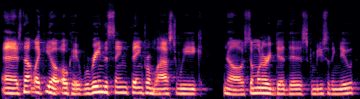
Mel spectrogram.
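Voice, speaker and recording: Male panel host, slightly high voice, chatty and rambling. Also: steady tone, quick pace. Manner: rambling, chatty, self-correcting. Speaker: convention panel host and narrator. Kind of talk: script narration, then casual panel talk.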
